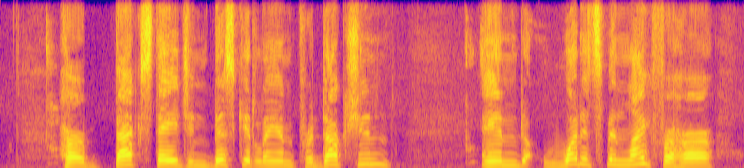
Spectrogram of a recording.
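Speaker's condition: No condition

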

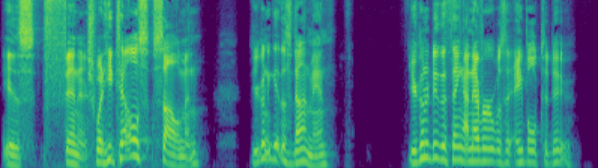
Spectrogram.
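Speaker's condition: No condition

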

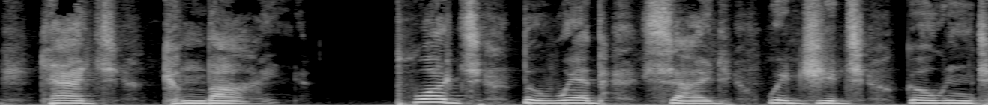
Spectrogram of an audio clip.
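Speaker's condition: Cerebral palsy; motor impairment

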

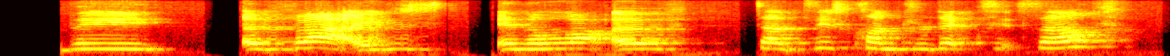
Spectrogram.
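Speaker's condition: Cerebral palsy; drinking and all daily tasks

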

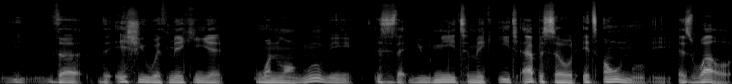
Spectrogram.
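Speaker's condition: No condition

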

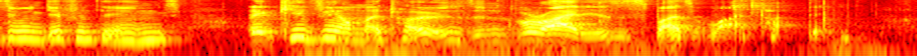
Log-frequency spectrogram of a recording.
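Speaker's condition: Cerebral palsy; full-time wheelchair user

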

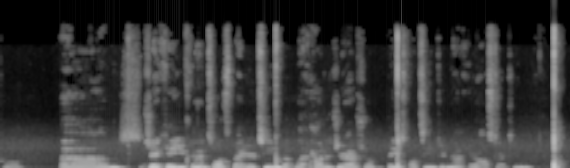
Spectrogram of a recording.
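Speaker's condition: No condition

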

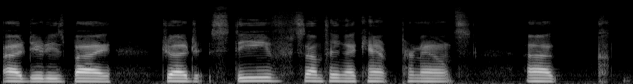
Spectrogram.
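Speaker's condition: Stutter; stuttering disruption while reading news aloud, paused mid-sentence to explain stutter and apologize; repeated sounds

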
